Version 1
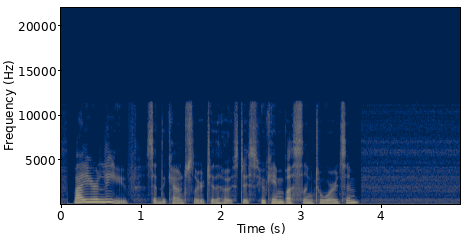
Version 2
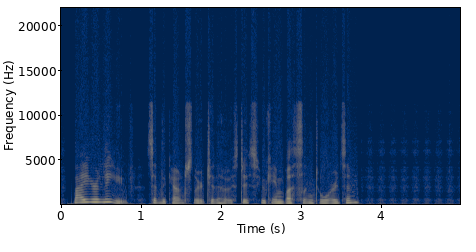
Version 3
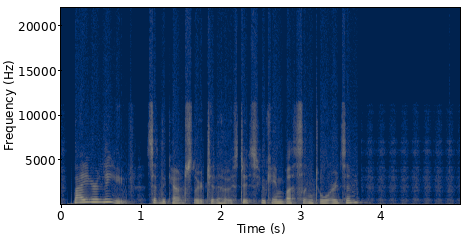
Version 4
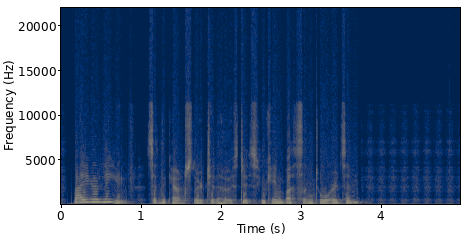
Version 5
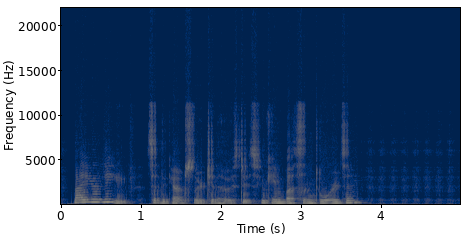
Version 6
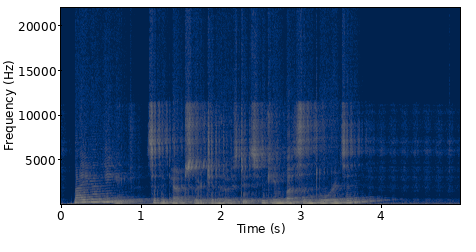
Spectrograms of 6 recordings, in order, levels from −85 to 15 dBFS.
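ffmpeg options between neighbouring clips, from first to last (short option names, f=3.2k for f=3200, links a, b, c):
-filter_complex "[0:a]tremolo=f=7:d=0.75,asplit=2[a][b];[b]acrusher=bits=6:mix=0:aa=0.000001,volume=-10dB[c];[a][c]amix=inputs=2:normalize=0,volume=-4dB"
-filter_complex "[0:a]acompressor=threshold=-31dB:ratio=2.5,asplit=2[a][b];[b]adelay=62,lowpass=f=3.6k:p=1,volume=-21dB,asplit=2[c][d];[d]adelay=62,lowpass=f=3.6k:p=1,volume=0.47,asplit=2[e][f];[f]adelay=62,lowpass=f=3.6k:p=1,volume=0.47[g];[a][c][e][g]amix=inputs=4:normalize=0,volume=5.5dB"
-af "asoftclip=type=hard:threshold=-22dB"
-filter_complex "[0:a]asplit=2[a][b];[b]adelay=40,volume=-7dB[c];[a][c]amix=inputs=2:normalize=0,volume=-8dB"
-filter_complex "[0:a]bass=f=250:g=11,treble=f=4k:g=13,asplit=2[a][b];[b]asplit=6[c][d][e][f][g][h];[c]adelay=94,afreqshift=62,volume=-9.5dB[i];[d]adelay=188,afreqshift=124,volume=-14.7dB[j];[e]adelay=282,afreqshift=186,volume=-19.9dB[k];[f]adelay=376,afreqshift=248,volume=-25.1dB[l];[g]adelay=470,afreqshift=310,volume=-30.3dB[m];[h]adelay=564,afreqshift=372,volume=-35.5dB[n];[i][j][k][l][m][n]amix=inputs=6:normalize=0[o];[a][o]amix=inputs=2:normalize=0,volume=-5dB"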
